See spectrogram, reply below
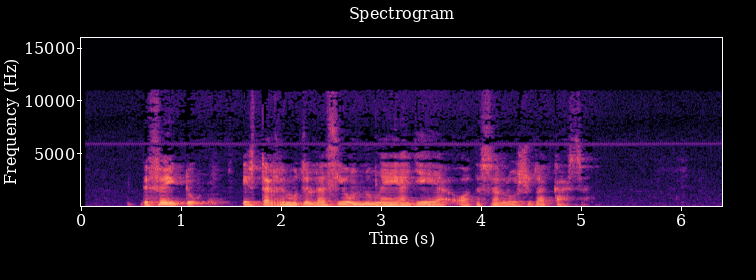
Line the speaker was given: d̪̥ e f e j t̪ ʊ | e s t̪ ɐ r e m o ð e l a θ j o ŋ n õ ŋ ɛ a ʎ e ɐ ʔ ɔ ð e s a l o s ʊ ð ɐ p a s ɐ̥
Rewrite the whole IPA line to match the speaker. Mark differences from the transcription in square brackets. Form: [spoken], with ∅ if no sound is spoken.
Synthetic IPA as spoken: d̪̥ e f e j t̪ ʊ | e s t̪ ɐ r e m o ð e l a θ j o ŋ n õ ŋ ɛ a ʎ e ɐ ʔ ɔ ð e s a l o [ʃ] ʊ ð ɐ [k] a s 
